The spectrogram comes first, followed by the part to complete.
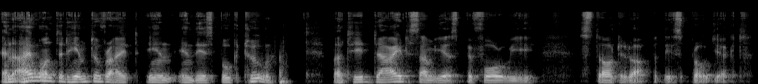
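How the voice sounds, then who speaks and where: Slow, gravelly-voiced man losing his voice. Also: on the low side, darkish tone. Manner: slow, halting, many restarts. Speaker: son telling his mother's story. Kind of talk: live talk with a host.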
